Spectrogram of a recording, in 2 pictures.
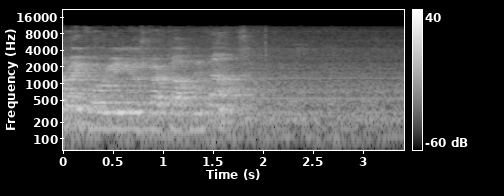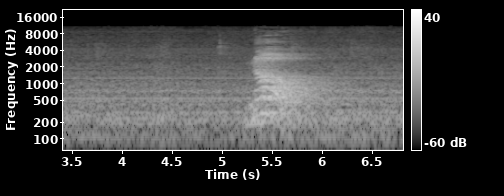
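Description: A man speaks calmly through a microphone in a large echoing hall, in short bursts.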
